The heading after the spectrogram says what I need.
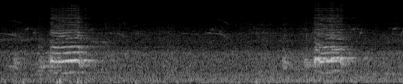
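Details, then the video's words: Domestic hen clucking: two short harmonic bursts, each about a third of a second, spaced roughly two and a half seconds apart over a steady background hum. "Som da galinha cacarejando"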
